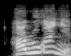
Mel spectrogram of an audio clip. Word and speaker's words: Harutyunyan: Union that's his name he fought a dude that name rhyme with onion Haru onion right um Frank Martin did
